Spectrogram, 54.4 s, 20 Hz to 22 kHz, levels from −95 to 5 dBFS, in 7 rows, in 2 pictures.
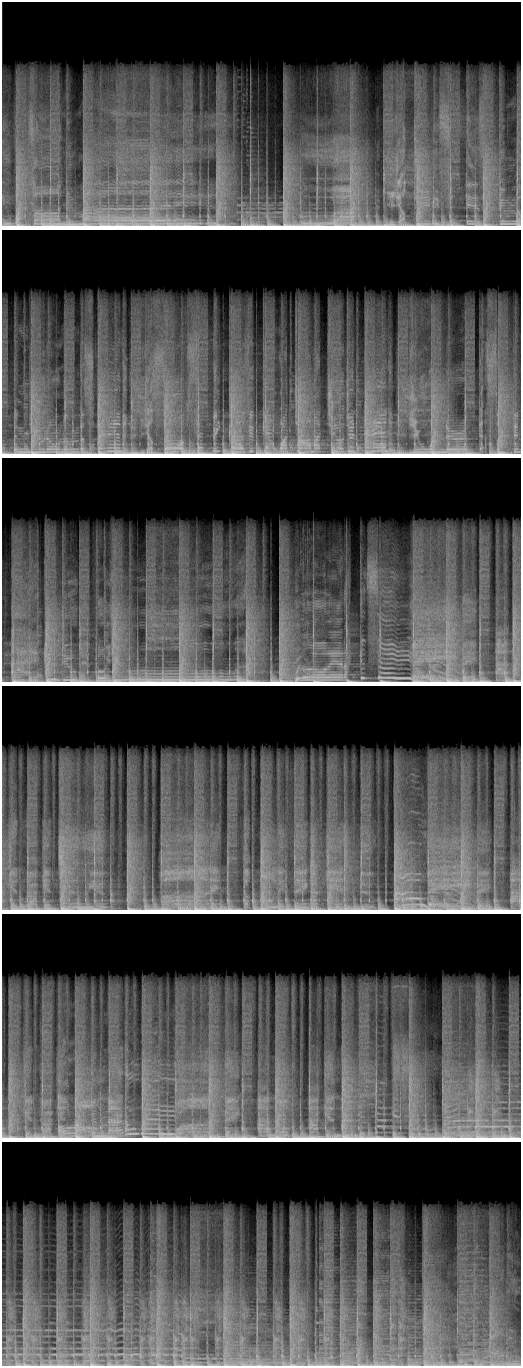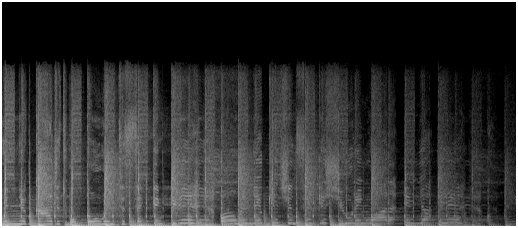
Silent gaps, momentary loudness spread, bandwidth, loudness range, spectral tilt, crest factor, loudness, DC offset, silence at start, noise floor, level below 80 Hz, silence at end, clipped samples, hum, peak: none; 8 LU; 16.5 kHz; 6 LU; -4 dB/octave; 20 dB; -22 LUFS; under 0.1%; 0 s; -53 dBFS; -28 dBFS; 0.65 s; under 0.1%; none; -2 dBFS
